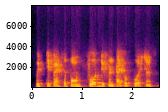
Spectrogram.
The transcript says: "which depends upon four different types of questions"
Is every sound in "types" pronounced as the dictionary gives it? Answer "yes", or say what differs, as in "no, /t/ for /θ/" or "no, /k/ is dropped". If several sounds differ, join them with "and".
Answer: no, /s/ is dropped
